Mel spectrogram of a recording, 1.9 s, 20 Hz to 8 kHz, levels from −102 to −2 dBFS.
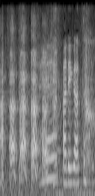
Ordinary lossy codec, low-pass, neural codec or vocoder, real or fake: none; 7.2 kHz; none; real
